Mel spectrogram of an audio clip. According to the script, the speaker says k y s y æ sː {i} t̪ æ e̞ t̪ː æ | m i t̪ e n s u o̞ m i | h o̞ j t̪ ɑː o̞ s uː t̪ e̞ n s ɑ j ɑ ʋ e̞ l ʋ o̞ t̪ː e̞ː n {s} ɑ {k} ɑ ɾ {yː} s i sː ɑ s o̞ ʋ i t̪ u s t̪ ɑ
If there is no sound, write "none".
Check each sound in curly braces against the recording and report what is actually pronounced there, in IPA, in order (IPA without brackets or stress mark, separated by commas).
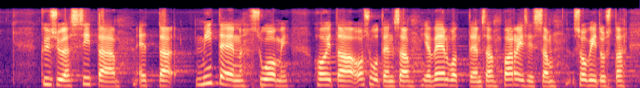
i, s, p, iː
